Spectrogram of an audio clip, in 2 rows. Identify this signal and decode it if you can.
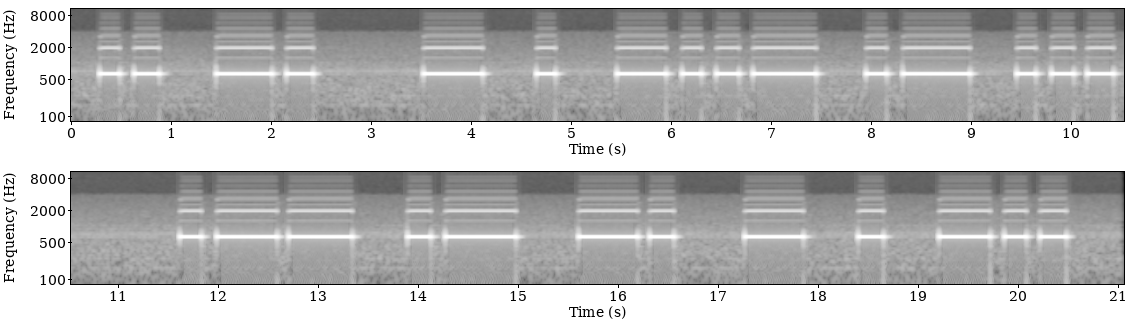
Morse code, heard as a keyed tone, about 6 wpm, 660 Hz. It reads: IN TEXAS WANTED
